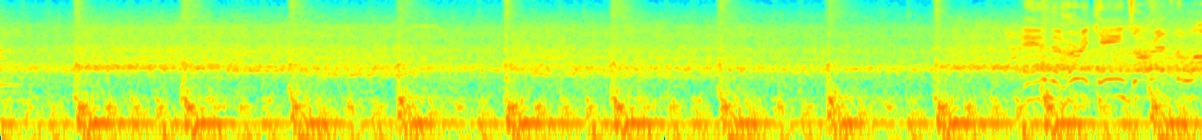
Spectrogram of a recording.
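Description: A dense home crowd roars throughout a Miami rivalry football game, a steady wall of noise punctuated by regular thumping beats, with a commentator talking over it.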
